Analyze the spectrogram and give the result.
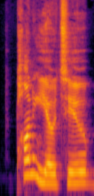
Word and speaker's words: Panagiotu: Did I say that right? – Panagiotu, but you know what? You did a lot better than most, so I will let it slide for today.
